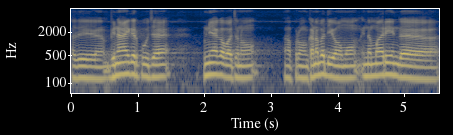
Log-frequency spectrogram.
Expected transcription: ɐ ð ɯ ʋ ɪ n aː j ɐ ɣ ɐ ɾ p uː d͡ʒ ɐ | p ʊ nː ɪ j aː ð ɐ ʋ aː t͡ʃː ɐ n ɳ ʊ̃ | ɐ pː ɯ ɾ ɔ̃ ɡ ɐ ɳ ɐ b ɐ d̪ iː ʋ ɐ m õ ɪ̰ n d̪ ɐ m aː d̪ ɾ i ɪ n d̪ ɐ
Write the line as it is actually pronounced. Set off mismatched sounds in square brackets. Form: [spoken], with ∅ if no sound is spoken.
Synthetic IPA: ɐ ð ɯ ʋ ɪ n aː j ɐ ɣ ɐ ɾ p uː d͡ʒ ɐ | p ʊ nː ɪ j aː [ɣ] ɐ ʋ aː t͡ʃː ɐ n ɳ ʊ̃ | ɐ pː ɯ ɾ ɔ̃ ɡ ɐ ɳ ɐ b ɐ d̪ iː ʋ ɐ m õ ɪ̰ n d̪ ɐ m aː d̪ ɾ i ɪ n d̪ ɐ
